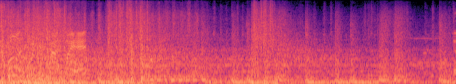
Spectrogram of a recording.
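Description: Video game gunfire on a no-golden-guns hardcore run rattles in dense, loud bursts throughout, with bullets whizzing past amid constant shooting and booms.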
